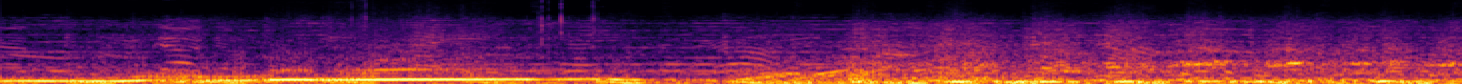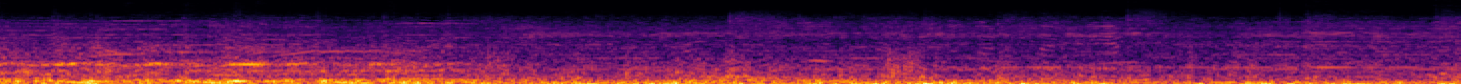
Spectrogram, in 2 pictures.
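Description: A supercar's engine revving as it passes close by. Its note steps up in pitch about half a second in, holds, and falls away after about two seconds, giving way to crowd noise with music.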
